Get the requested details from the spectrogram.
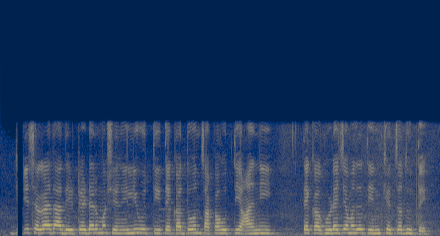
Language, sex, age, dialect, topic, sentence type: Marathi, female, 18-24, Southern Konkan, agriculture, statement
